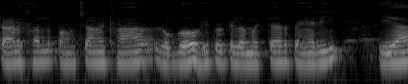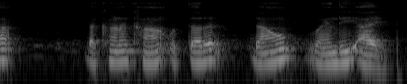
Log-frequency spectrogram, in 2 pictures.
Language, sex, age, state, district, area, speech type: Sindhi, male, 30-45, Gujarat, Surat, urban, read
